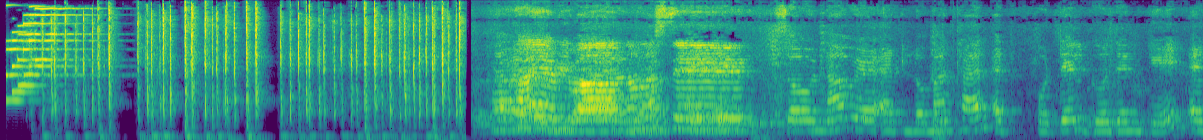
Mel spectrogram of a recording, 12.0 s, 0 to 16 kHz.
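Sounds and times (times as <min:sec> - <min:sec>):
keyboard typing clicks: 0:00.4 - 0:04.6.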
